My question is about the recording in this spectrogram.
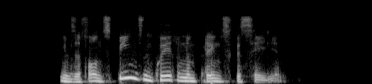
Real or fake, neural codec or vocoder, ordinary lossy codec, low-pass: real; none; Opus, 16 kbps; 9.9 kHz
